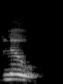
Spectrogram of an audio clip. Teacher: b is a plosive, but l is a continuant. So when you mix up the plosive with a softer sound, it cuts down the harshness and it makes it more fluid.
